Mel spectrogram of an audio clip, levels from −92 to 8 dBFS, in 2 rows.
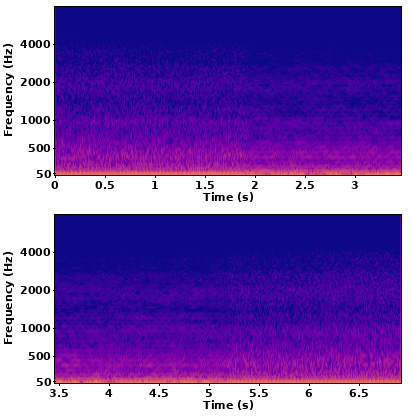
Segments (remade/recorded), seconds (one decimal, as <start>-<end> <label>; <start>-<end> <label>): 0.0-1.9 recorded; 1.9-5.2 remade; 5.2-6.9 recorded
